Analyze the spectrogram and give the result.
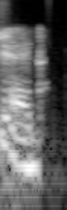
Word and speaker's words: Jed: It's Jed. – It's what? – Jed. – It's Jed. It's not even Jev. It's Jed with a D.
